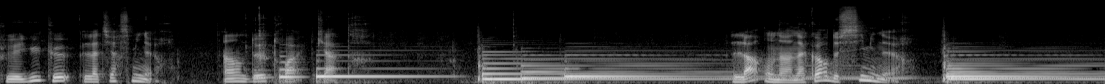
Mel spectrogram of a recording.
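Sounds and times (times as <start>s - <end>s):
piano notes: 2.5s - 11.0s.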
